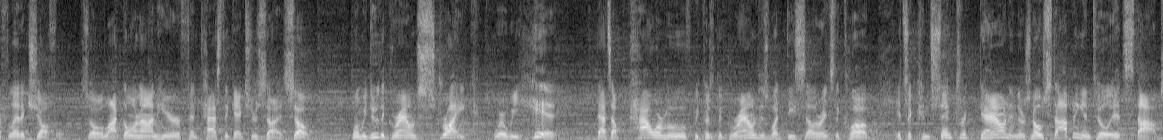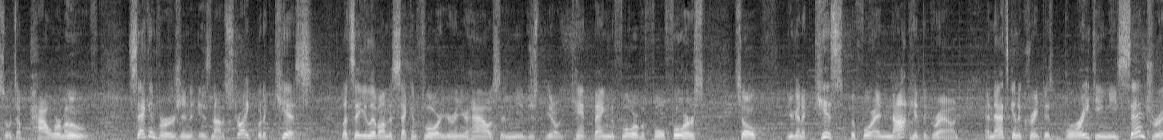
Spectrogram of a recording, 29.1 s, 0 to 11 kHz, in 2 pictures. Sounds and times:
Music: 0.0 - 29.0
Speech: 0.0 - 29.0.

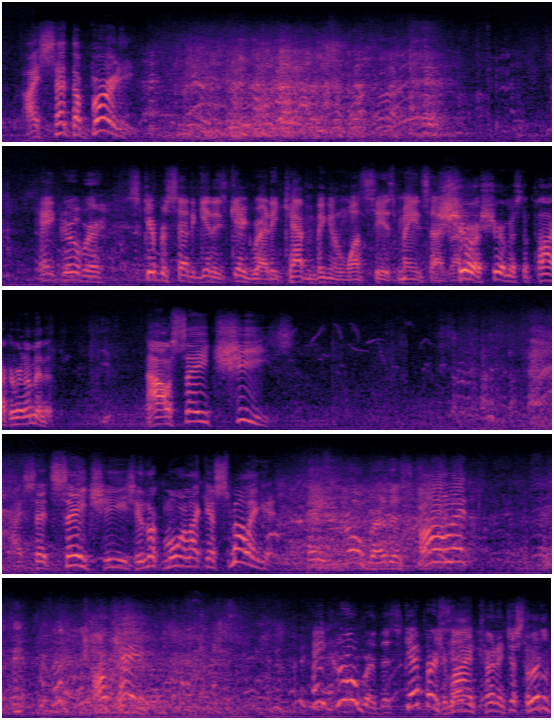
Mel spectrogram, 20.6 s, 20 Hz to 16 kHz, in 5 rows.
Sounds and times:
Speech: 0.2 - 1.1, 4.4 - 10.5, 12.4 - 16.0, 17.1 - 17.8, 18.8 - 20.6.

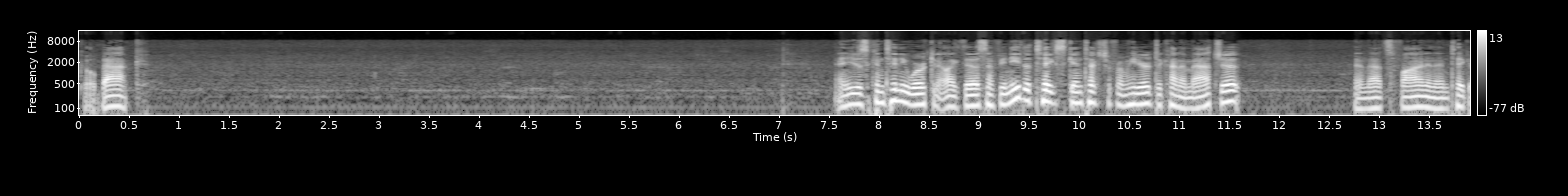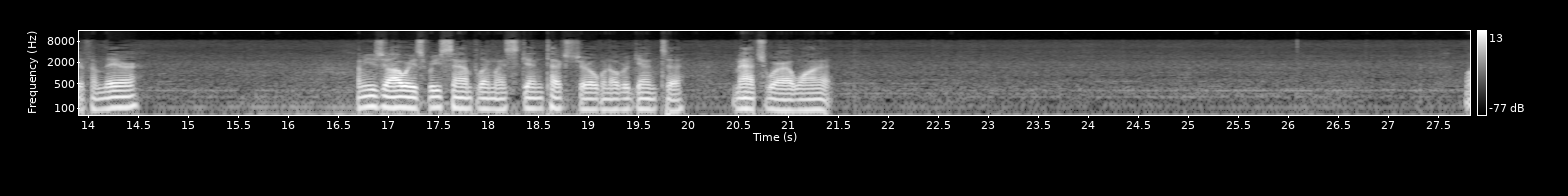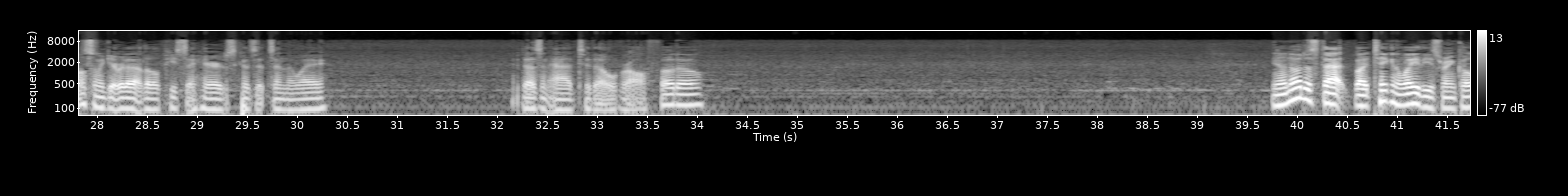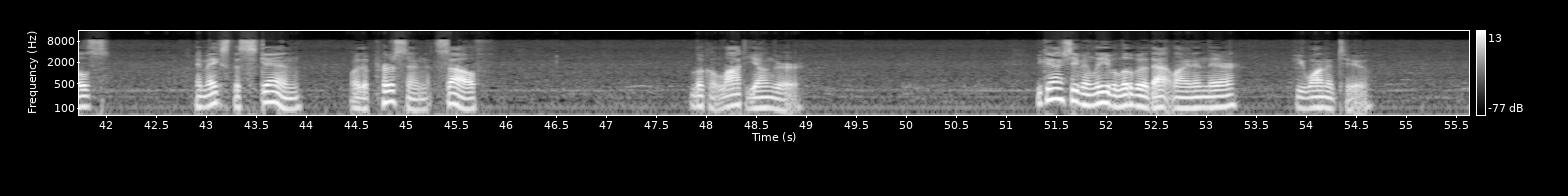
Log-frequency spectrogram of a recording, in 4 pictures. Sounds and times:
Speech: 0.0 - 0.8, 7.6 - 11.6, 12.7 - 14.6, 16.7 - 21.5, 27.8 - 30.4, 32.1 - 34.5, 39.7 - 42.1, 42.9 - 45.9, 47.8 - 49.0, 51.3 - 55.6.

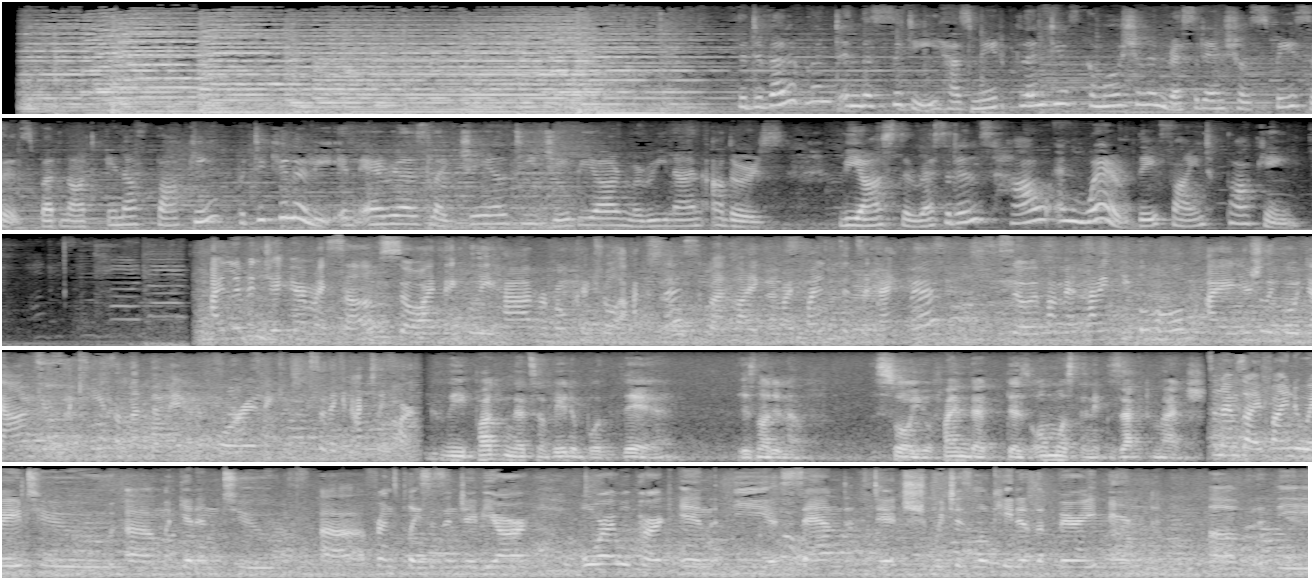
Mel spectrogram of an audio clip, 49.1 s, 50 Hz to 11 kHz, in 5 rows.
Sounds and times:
Theme music: 0.1 - 15.0
Speech: 5.6 - 19.6, 21.2 - 49.1.

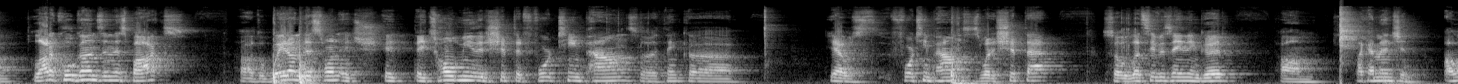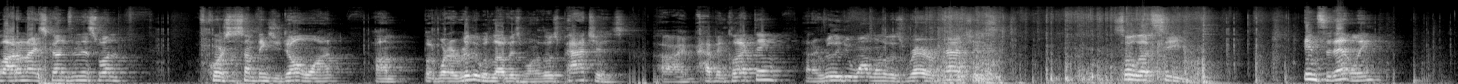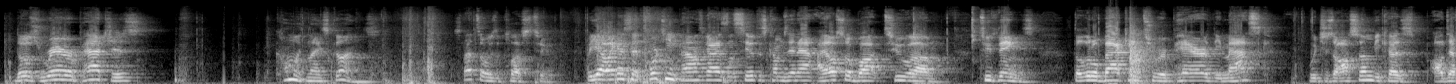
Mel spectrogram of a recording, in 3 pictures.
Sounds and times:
Speech: 0.0 - 7.5, 8.3 - 16.0, 16.6 - 24.6, 25.8 - 26.7, 27.6 - 28.5, 29.3 - 30.7, 31.9 - 33.1, 33.7 - 43.7.

